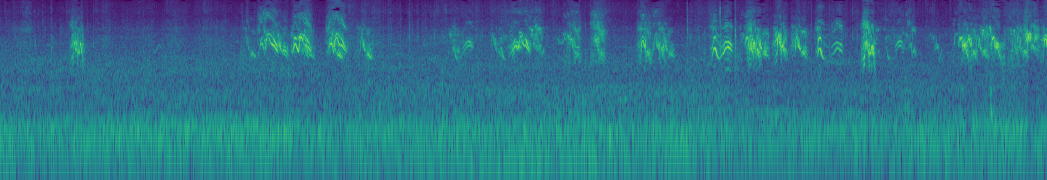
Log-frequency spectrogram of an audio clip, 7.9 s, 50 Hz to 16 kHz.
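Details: Sparrows gathering for food at Tenmangu shrine on 25 November 2020. A few scattered chirps build into a lively, overlapping chorus of quick high notes.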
